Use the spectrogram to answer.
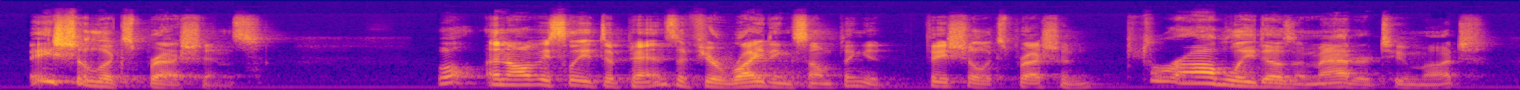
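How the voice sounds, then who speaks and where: A man talks at a fairly quick pace. His fairly high voice swings very widely in pitch. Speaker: navy officer and physician giving a conference talk. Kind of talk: lecture. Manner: conversational.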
